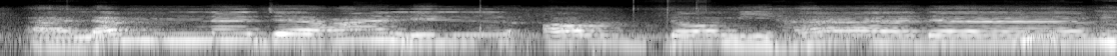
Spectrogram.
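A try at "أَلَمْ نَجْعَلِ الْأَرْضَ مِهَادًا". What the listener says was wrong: Bunyi do lagi. Bo. Dia kena besar lagi, kena kuat lagi, kena tebal lagi. Alam naj'alil arda mihada dengan ardo. Itu di do. Kita guna bahagian hujung lidah aja. Tak, dia kena guna semua lidah.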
